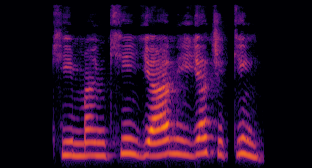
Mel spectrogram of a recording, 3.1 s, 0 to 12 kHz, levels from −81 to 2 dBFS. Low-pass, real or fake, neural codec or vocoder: 10.8 kHz; fake; vocoder, 44.1 kHz, 128 mel bands, Pupu-Vocoder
